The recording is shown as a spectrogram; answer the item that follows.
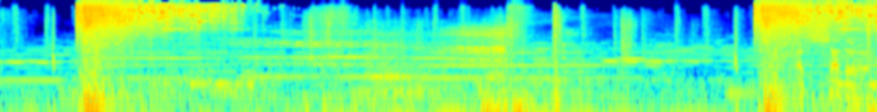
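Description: A magic orb shatters in the fantasy video game DDO, a sharp glassy crash near the start and another near the end, over a steady bed of game ambience and music with narration running alongside.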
